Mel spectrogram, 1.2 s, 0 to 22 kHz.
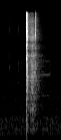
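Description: A WE M1911 gas blowback airsoft pistol fires a single sharp snap with the clack of its cycling slide, close and brief, against a quiet room.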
